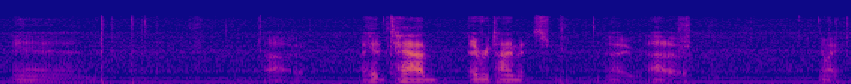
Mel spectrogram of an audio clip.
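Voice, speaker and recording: A man speaks at fairly low pitch and a very slow pace, with vocal fry and long, frequent pauses. His loudness swings widely, and the room echo is audible. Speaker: Linux software reviewer. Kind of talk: screencast tutorial. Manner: halting, stuttering.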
